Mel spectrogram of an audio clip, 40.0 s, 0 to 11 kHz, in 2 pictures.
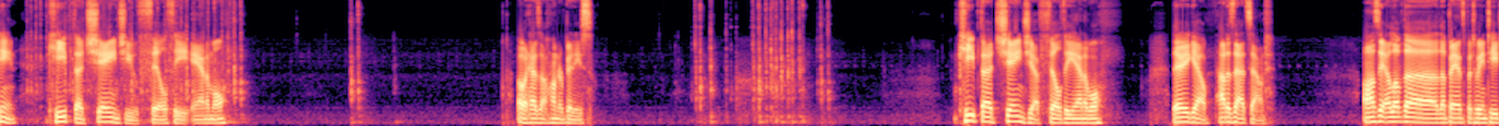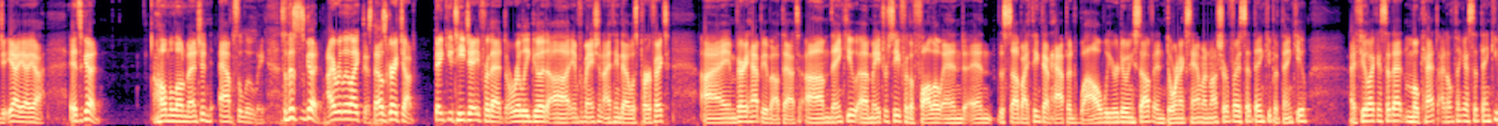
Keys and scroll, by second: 0.0-5.0 typing, 9.8-10.9 typing.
